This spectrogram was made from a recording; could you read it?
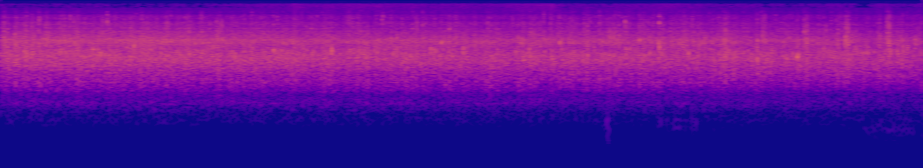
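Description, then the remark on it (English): A crowd at a camp claps steadily throughout, giving a hand to God, a dense, even wash of many hands with no pauses or distinct rhythm and no voices standing out above it. “Let's continue clapping.”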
